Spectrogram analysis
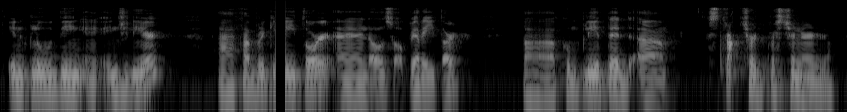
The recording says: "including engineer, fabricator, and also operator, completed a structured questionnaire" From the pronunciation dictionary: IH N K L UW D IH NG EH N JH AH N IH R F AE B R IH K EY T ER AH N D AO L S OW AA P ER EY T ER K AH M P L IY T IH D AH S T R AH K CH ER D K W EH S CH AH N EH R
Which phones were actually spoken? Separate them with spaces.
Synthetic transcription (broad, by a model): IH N K L UW D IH NG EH N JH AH N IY R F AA B R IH K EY T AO AH N D AO L S OW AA P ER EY T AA K AH M P L IY T IH D AH S T R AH K CH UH D K W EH S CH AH N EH R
